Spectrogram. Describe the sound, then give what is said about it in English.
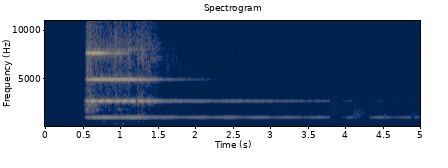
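A single bell is struck once, a bright metallic ring with clear harmonic tones that sustains and slowly fades, heard alone with no voices. “Can you differentiate between the sounds of the bell versus the hearing capacity?”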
